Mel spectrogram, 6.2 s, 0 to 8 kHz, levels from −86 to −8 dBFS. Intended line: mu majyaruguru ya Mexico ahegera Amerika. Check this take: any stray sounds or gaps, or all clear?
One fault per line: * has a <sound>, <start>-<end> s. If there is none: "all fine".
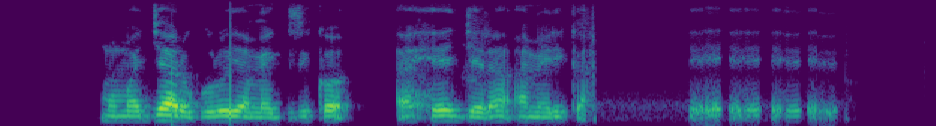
* has a laugh, 4.6-5.6 s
